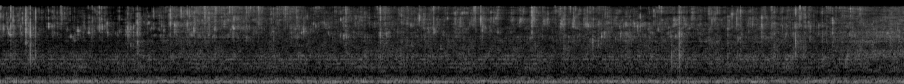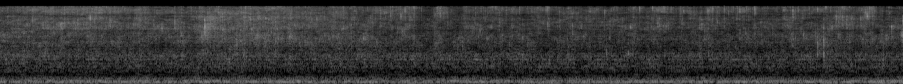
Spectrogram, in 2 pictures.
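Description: Horumon (offal) frying in a pot, the fat sizzling with many small crackles and pops, growing louder and denser about ten seconds in once more pieces are in the pan.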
